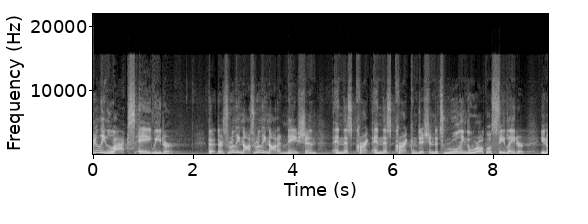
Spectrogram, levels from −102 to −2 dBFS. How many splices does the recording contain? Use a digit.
4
